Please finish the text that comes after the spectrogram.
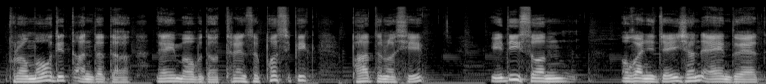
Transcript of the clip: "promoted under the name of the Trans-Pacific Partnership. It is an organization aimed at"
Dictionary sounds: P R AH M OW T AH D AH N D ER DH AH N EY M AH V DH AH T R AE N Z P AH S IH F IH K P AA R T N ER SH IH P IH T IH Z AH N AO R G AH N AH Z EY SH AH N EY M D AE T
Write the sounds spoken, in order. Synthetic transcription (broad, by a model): P R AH M OW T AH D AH N D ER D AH N EY M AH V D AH T R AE N S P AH S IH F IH K P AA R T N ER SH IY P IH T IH S AH N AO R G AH N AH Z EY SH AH N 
